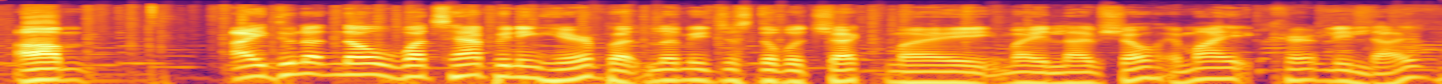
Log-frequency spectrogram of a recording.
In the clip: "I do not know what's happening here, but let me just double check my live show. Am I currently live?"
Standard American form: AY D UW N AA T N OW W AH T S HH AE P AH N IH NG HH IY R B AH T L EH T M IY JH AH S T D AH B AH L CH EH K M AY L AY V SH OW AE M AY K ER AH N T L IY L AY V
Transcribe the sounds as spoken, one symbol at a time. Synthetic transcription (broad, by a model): AY D UW N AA T N OW W AH T S HH AE P AH N IH NG HH IY R B AH T L EH T M IY JH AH S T D AH B AH L CH EH K M AY L AY V SH OW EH M AY K ER AH N T L IY L AY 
